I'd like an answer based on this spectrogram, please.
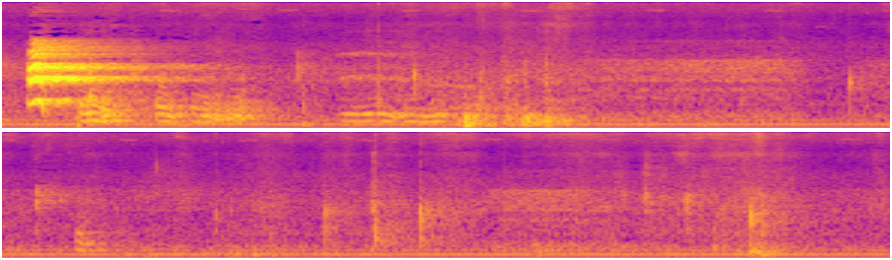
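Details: Cocker Spaniels fighting: a sharp, high yelp opens, followed by growly snarling sounds and scattered yips and whimpers, fading to quieter scuffling, with a steady low electrical hum throughout.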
